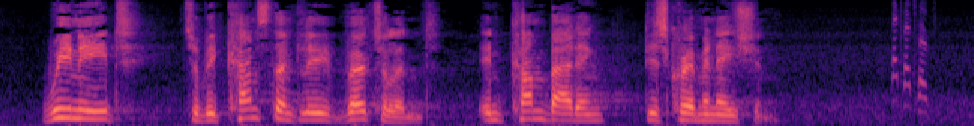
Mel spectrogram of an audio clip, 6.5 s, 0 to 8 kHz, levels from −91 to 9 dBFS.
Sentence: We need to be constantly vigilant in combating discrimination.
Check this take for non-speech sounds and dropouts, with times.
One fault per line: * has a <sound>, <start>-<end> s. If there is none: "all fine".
* has a chirp, 5.9-6.3 s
